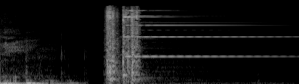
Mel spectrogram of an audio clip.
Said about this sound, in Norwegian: er vi kommet til kassa, og der skal vi bippe et eller annet gjennom.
